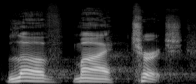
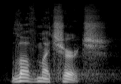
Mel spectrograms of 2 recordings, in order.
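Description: First: "Love my church" very slow, each word set apart; weight and a pause on each of "Love", "my", "church"; word-by-word emphasis. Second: Said in the usual way. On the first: Acted. Jesus instructing his disciples, word-by-word emphasis. Same command repeated word by word.

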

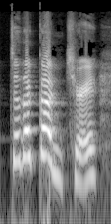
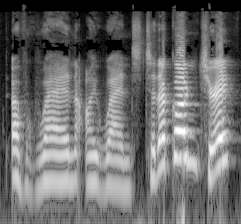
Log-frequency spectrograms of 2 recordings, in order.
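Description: First: A lightly put-on Irish country accent, pitched up; attempted Irish country accent. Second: Said in the usual way. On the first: Shown as a demonstration. Mocking herself as she tries a rural Irish accent. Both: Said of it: "Sorry, what accent was that?".

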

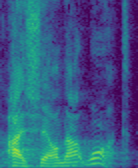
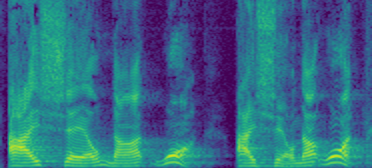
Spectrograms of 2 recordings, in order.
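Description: First: Softer, murmured to himself; soft self-recital. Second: Slow and deliberate, leaning on each word; slow repetition. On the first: Pastor repeating the verse to himself at home. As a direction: say it quietly like a private reminder. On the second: Pastor repeating the verse to himself in his car. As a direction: repeat it slowly like a mantra. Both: Retold or imitated. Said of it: "saying it to myself".

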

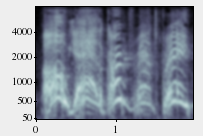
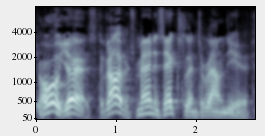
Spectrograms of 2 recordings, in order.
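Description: First: Very high, squeaky chiming in; high-voiced bear. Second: Lower, swooping character voice; low-voiced bear. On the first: One bear agrees with the group about the garbage man, high-pitched voice. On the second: Another bear praises the garbage man, lower swooping voice. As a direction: agree in a lower, wavering bear voice. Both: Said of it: "they're all like".

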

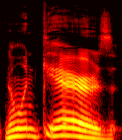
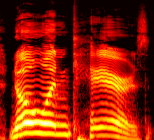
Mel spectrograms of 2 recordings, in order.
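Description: First: Slow, softer "No one cares" with a fall; quiet echo of the first take; softer repeat. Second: Slow, loud, hammered NO one cares; drawn-out loud declaration; emphatic. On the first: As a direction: let "cares" drop gently. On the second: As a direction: punch "No" slowly and loudly. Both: Shown as a demonstration.

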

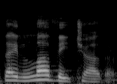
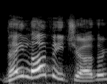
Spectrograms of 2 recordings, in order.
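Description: First: Low, soft, dismissive quote; imitating a mild, offhand justification, fading away; mock worldly church. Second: Loud, forceful echo with "love" leaping up in pitch; emphatic retort. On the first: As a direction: drop down low and quiet, as if excusing it. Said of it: "the worldly church will tell you". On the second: Real, not acted. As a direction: throw it back with a hard stress on "love". Preacher throws the quote back.

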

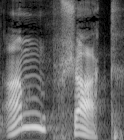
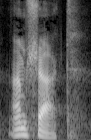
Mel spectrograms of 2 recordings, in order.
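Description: First: High, exaggerated shock. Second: Said in the usual way. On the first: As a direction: gasp out the shock.

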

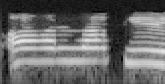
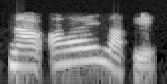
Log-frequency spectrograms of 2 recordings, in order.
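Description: First: High, drawn-out imitation of adoration; gushing supporter. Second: "I" drawn out and emphasised; stress on I. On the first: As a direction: gush like an adoring fan, stretching it out. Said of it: "she's, like, right into it". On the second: Retold or imitated. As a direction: lean slowly on "I", as opposed to someone else. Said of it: "My husband, he hates you".

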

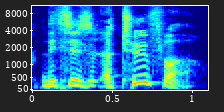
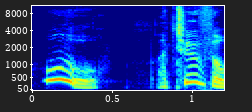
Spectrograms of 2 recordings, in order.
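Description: First: Said in the usual way. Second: High, rising mock delight; gleeful ooh over a twofer. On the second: Real, not acted. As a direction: savour the word twofer like a treat.

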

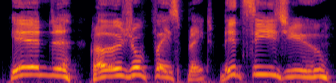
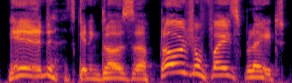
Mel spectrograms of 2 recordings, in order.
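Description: First: High, urgent snap; snapped order. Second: Urgent mild shout, pitch climbing high; shouted warning. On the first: Major warning the kid that it sees him, snapping. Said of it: "the major snapped". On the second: Major warning the kid it's getting closer, mildly shouted. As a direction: raise the voice as the danger closes in. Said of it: "the major shouted". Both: A narrator's reading.

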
